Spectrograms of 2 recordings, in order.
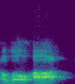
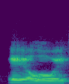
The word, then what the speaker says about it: Aloha: but it's spelled like Aloha, Aloha. So it's spelled the same way, but it's pronounced differently out here.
